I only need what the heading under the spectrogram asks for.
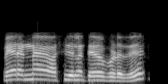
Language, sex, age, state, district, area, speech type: Tamil, male, 18-30, Tamil Nadu, Thanjavur, rural, conversation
